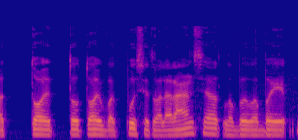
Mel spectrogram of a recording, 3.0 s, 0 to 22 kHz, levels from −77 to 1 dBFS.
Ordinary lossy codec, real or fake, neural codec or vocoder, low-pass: MP3, 48 kbps; real; none; 14.4 kHz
